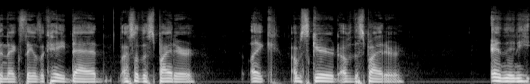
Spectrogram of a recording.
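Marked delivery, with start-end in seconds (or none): none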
